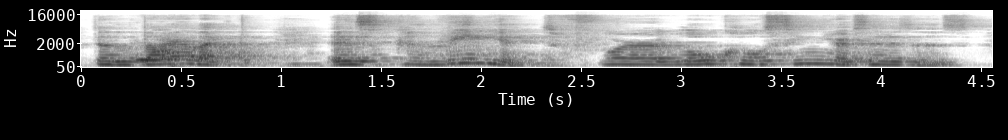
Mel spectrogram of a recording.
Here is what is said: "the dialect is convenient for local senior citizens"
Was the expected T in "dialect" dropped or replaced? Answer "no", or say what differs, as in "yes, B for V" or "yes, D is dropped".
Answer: no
